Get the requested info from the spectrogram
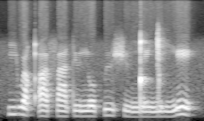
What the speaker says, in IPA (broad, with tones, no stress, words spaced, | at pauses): ju˧˩˧qʼɐ˩ fa˩tɨ˩n̪o˩ pɨ˧˩˧ ʃɨ˩ ŋ͡ǃe˩ŋ͡ǀi˩ ŋe˥˨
